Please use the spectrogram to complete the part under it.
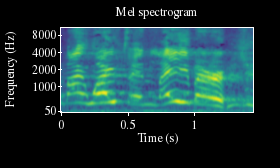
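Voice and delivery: high, breathless frantic blurt; frantic husband. Retold or imitated. Husband telling security guard, frantic and high. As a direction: panic pouring out. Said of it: "I'm like".

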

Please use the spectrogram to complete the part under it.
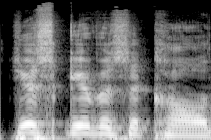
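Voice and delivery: usual speaking voice

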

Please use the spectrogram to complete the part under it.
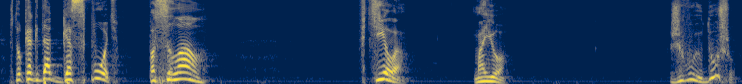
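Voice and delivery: ordinary talk

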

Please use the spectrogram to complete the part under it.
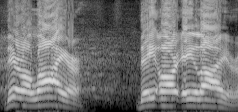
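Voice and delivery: loud, punched accusation; emphatic shout. Real, not acted. Preacher telling the congregation about those with hands down, shouted.

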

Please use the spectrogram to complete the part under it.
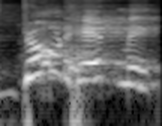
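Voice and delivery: very high, slow, loud don't hit me; screamed plea. Retold or imitated. Fiancée wakes and screams at a greeting, shrieking. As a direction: shriek like you're being attacked.

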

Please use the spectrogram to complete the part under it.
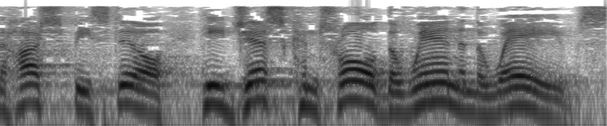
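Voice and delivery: loud, driving preacher building to a climax; preaching at full force. Acted. Pastor to his flock, preaching hard and loud. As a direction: pound it out to the congregation.

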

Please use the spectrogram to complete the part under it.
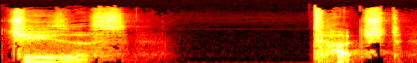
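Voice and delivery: soft, breathy whisper; hushed whisper. Real, not acted. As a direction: drop to a hush to close the story. Climax of the sermon reading.

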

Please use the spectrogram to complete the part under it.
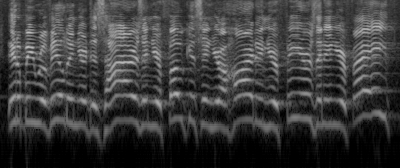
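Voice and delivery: loud, high, relentless preacher cadence; full-force preaching. Acted. Pastor warning the congregation, loud full-force preaching. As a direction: hammer each point home.

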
